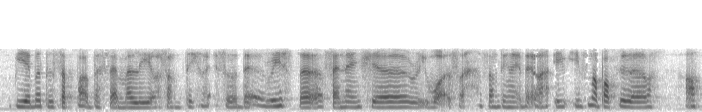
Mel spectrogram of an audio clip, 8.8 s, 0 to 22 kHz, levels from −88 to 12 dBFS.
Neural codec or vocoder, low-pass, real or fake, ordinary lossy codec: none; 3.6 kHz; real; AAC, 24 kbps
